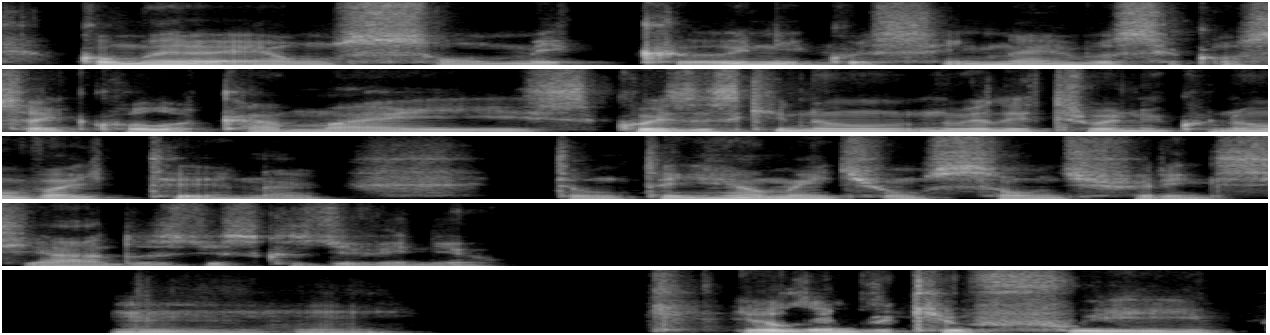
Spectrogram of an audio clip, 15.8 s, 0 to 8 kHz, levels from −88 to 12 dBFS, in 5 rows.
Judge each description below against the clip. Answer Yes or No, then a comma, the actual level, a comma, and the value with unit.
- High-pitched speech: No, very low, 90 Hz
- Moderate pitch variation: Yes, average, 4.5 semitones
